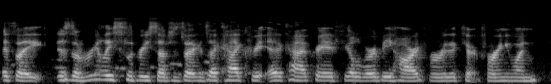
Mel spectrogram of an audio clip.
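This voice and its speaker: A woman's voice: fairly low pitch, flat delivery, fast talker, fairly bright tone. A woman playing a tabletop roleplay game, casually explaining her ideas in a hesitant, tentative way. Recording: dull lo-fi voice audio.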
